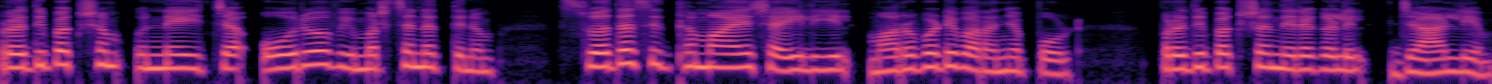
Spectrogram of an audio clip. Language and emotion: Malayalam, neutral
